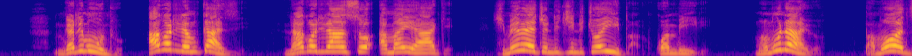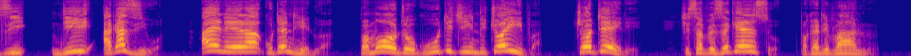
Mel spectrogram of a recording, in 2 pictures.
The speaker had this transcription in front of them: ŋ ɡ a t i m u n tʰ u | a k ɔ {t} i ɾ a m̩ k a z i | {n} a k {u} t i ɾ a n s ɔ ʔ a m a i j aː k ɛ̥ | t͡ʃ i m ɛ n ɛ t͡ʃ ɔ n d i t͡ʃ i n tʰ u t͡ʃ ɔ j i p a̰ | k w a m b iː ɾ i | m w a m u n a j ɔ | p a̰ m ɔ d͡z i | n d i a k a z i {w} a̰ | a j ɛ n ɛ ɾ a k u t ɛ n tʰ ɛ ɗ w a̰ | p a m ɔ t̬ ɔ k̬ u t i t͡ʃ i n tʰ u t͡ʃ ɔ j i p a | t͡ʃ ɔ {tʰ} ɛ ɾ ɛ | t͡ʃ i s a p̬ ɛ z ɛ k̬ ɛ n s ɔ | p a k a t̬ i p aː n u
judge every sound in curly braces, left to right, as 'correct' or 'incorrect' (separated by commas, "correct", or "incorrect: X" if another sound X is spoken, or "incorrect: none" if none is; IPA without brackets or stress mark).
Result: correct, correct, incorrect: ɔ, correct, incorrect: t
